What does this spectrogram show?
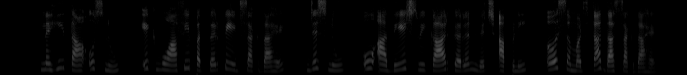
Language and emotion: Punjabi, neutral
